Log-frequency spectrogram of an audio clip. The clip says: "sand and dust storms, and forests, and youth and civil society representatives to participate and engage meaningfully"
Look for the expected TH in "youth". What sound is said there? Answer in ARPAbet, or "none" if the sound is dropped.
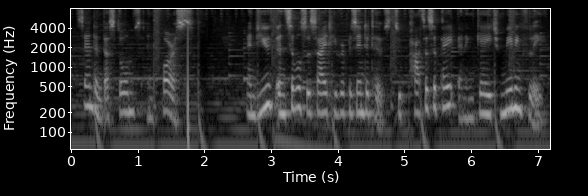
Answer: TH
